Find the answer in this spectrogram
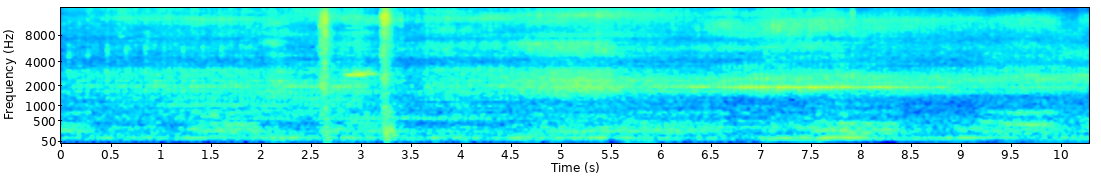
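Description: Street traffic: motor vehicle engines running and passing on the road, with two sharp clicks a little under three seconds in and again about half a second later.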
